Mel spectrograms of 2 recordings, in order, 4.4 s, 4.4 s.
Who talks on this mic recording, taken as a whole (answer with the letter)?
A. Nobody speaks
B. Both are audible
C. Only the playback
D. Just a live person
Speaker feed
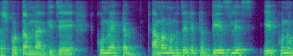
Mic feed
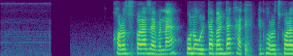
D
